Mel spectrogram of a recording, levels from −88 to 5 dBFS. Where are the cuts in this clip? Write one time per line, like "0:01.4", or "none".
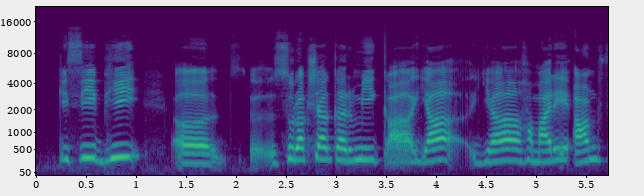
none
